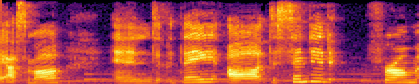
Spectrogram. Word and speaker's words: Aasimar: let's get started now the official way to pronounce Asmar is wait for it Asar aamar but I feel like an idiot saying it like that so I'm just going to say asamar and they are descended from a Celestial being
